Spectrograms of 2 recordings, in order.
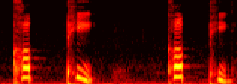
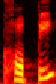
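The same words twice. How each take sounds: First: Slow "copy" with an aspirated kh; correct Korean pronunciation. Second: "copy" said as plain English copy; the wrong way, "copy" like the English word; wrong pronunciation. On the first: Teacher shows the right Korean way to say "copy". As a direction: drag out "copy", breathy k at the start. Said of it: "It's not copy, it's copy". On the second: Teacher shows the wrong way to say "copy". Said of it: "It's not copy". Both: Shown as a demonstration.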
